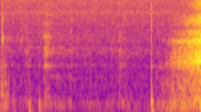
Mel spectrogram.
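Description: Near silence in a gap of a solo lead vocal recording: a few faint mouth clicks, then a soft inhale by the singer near the end, leading into the next line.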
